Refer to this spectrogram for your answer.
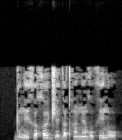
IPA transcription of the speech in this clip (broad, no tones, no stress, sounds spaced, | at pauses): ɖ ø n e x œ χ œ d͡ʒ ɛ d a tʰ ã n ɛ̃ ʁ u x e n ɔ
